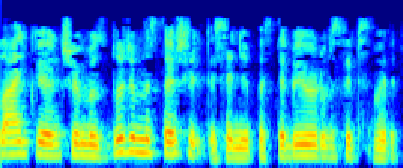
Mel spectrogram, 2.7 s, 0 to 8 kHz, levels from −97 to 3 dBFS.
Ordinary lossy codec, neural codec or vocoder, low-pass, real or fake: MP3, 24 kbps; autoencoder, 22.05 kHz, a latent of 192 numbers a frame, VITS, trained on one speaker; 7.2 kHz; fake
